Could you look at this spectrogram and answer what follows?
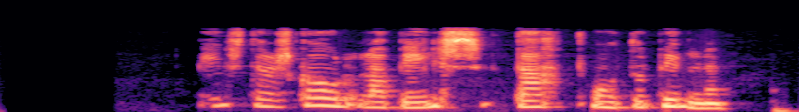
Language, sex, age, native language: Icelandic, female, 50-59, Icelandic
